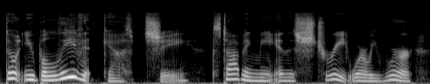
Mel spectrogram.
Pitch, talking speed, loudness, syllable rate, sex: 190 Hz, 195 wpm, -18 LUFS, 5.3 syllables/s, female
